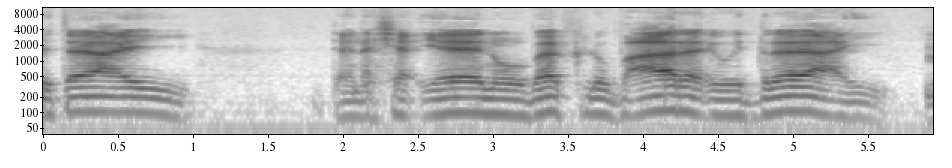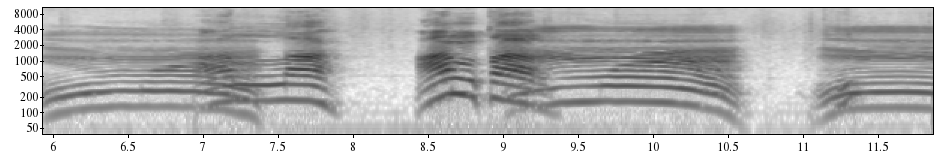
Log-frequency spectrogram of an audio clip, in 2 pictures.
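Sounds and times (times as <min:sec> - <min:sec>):
speech: 0:00.0 - 0:01.0, 0:02.0 - 0:09.6
ox mooing: 0:05.9 - 0:07.5, 0:09.1 - 0:11.8.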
